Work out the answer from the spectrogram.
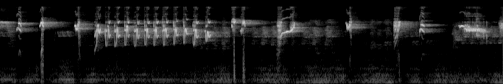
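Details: A brown-throated sunbird sings during morning dewing, opening with high chirps, then a fast rattling trill of many short notes, ending in varied whistled and slurred tweets.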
